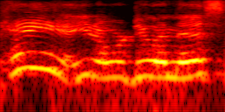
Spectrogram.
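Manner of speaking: high-pitched caller voice; caller's chirpy pitch. Retold or imitated. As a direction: imitate her breezy pitch up high. Voicing Wendy's pitch again.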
